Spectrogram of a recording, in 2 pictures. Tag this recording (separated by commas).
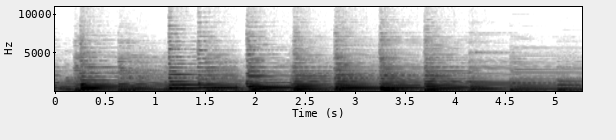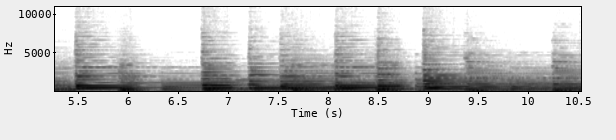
Keyboard (musical), Piano, Musical instrument, inside a small room, Music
